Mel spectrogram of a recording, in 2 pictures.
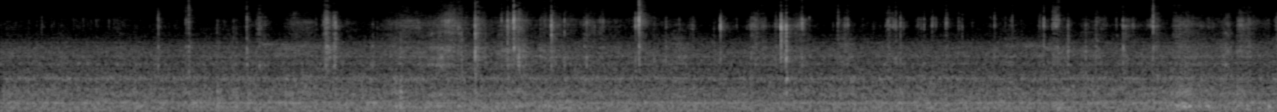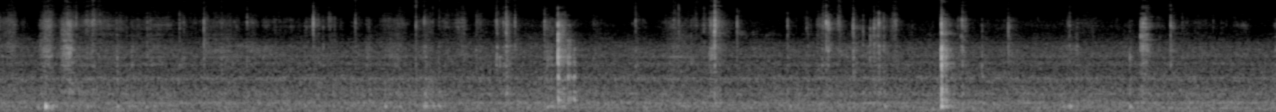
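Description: Origami paper being folded and creased by hand: scattered soft crinkles and taps, with a few sharper ones in the second half, over a faint steady hum.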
